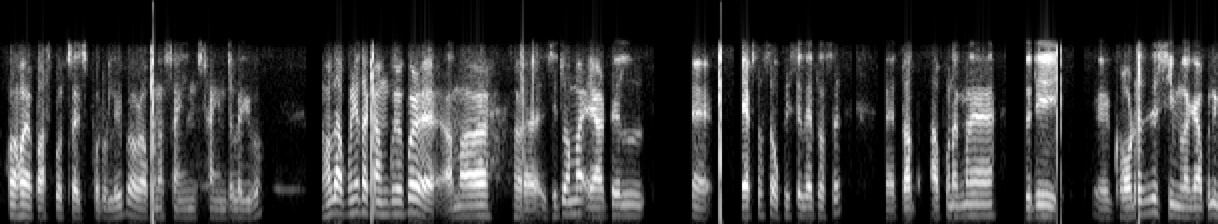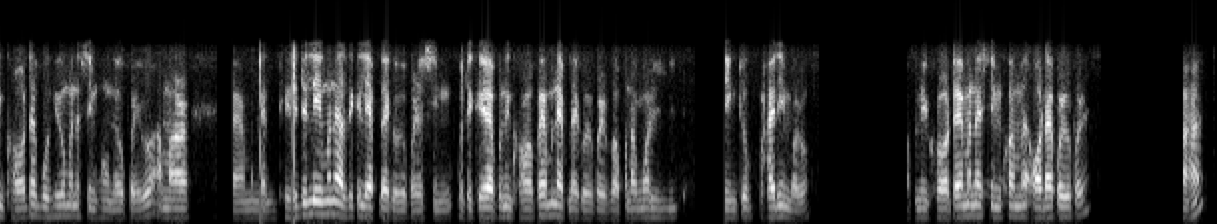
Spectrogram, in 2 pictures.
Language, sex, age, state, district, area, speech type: Assamese, male, 60+, Assam, Morigaon, rural, conversation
